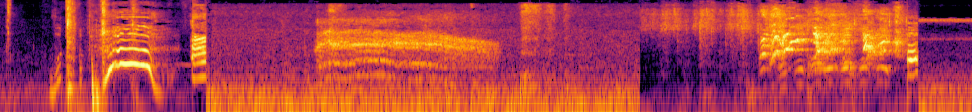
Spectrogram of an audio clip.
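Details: Pet cat lets out one loud, drawn-out yowl that arcs up and falls away, then a quieter strained moan under a steady background hum, with excited human voices near the end.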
